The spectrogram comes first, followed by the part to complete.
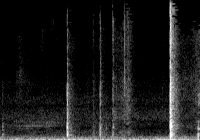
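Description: A few short clicks of hard plastic as a laptop's bottom cover panel is pulled at by hand, with one sharp, louder click near the end.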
